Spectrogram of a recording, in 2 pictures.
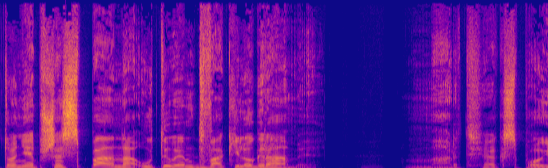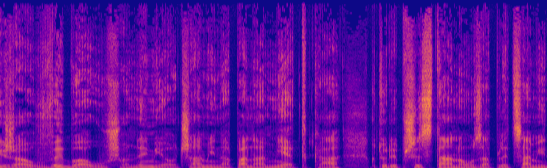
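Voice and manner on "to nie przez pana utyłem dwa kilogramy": a high, loud, eager yes; bursting with excitement; a thrilled, louder, higher reply; excited confirmation. Acted. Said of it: "potwierdził rozemocjonowany".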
